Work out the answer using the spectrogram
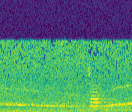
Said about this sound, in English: Oh, there's always a siren. Always a tragedy somewhere.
